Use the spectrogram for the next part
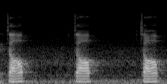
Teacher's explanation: You see that you say the sound like that in the final consonant, but if the Thai language they say job, job, job, just that. No final sound.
